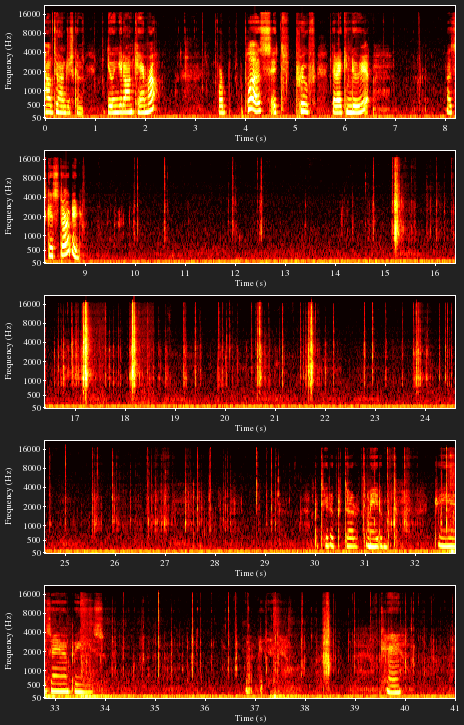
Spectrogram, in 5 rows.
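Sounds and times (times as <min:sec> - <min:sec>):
puzzle cube clicking: 0:14.2 - 0:29.9, 0:30.9 - 0:41.0.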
